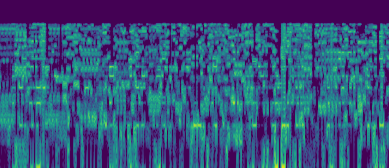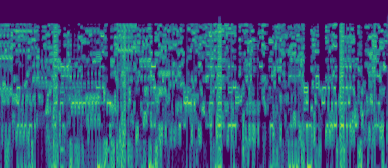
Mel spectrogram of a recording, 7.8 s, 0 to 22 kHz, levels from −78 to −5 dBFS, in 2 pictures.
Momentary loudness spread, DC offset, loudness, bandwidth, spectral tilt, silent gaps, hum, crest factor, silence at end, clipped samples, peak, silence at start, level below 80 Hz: 3 LU; under 0.1%; -16 LUFS; 16 kHz; 0.5 dB/octave; none; none; 20 dB; 0 s; under 0.1%; 0 dBFS; 0 s; -38 dBFS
